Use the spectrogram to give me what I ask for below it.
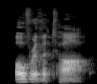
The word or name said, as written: over the top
